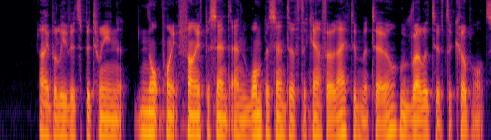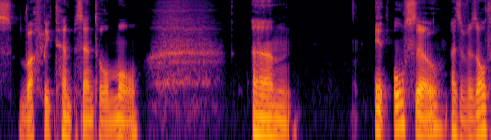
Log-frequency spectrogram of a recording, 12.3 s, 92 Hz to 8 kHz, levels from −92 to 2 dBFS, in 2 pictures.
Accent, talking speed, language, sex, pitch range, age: British, 120 wpm, English, male, 85-110 Hz, 30-49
